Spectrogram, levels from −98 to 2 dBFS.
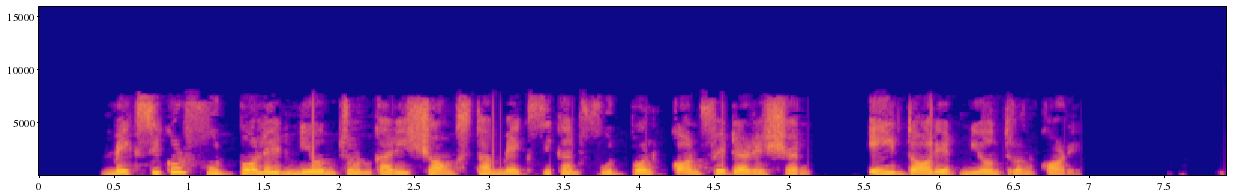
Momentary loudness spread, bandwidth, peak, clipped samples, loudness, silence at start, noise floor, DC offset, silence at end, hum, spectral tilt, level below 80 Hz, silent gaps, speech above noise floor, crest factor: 7 LU; 8 kHz; -2 dBFS; under 0.1%; -18 LUFS; 0.4 s; under -90 dBFS; under 0.1%; 1 s; none; -5.5 dB/octave; -58 dBFS; 5.24-5.51 s; over 73 dB; 16 dB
